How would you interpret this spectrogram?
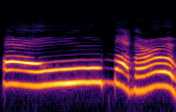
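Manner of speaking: very high, loud, drawn-out whine; whining crow. A narrator's reading. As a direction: whine like a wronged bird. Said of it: "whined the crow".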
